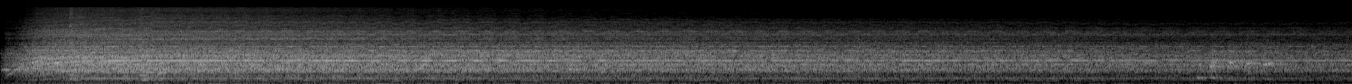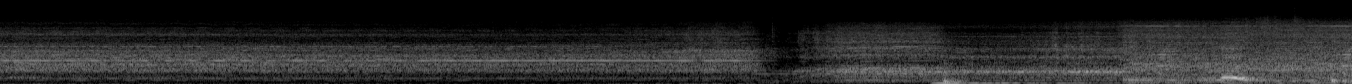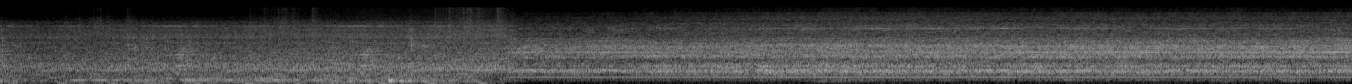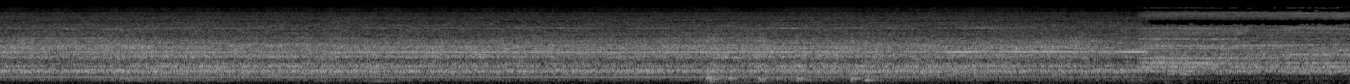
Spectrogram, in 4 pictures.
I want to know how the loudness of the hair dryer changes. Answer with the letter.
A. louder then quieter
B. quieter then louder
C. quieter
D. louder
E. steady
B.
